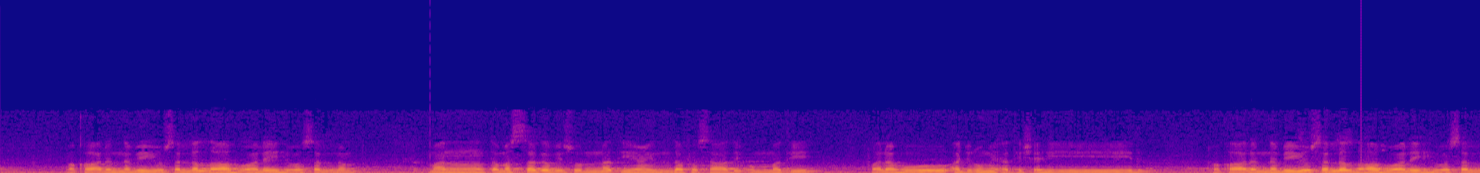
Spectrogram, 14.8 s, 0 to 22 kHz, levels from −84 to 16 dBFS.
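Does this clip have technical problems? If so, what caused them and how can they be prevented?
Yes. There are two blocks of digital silence, at 4.30 s and 13.61 s. In each, the sound drops to silence and returns with no fade. The first gap is about 0.67 ms, heard as a tick or dip. The second is about 2.67 ms, also short enough to be heard as a tick or dip. These lengths fit small processing blocks of roughly 32 and 128 samples that the program failed to fill in time. Unlike a packet-loss dropout or a concealment glitch, nothing is smeared or faded. The signal simply stops dead and restarts. Prevent it by giving the audio thread larger buffers or higher priority and by guarding calculations against invalid values.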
